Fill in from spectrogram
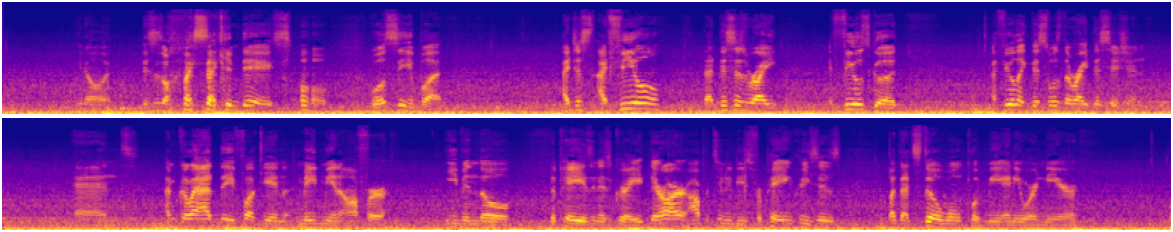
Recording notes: Back to the grind means back in the mobile podcast studio. Here's another SOLOcast, recorded on my way to work.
